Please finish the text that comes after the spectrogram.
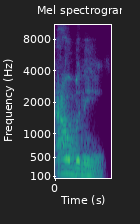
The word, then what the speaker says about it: Albany: Joe pronounce it uh Albany Al as in my friend Al yeah do you correct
